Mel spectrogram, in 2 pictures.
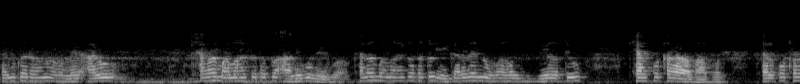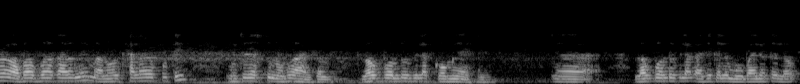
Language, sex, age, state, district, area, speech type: Assamese, male, 45-60, Assam, Udalguri, rural, spontaneous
